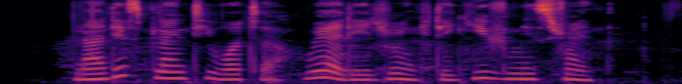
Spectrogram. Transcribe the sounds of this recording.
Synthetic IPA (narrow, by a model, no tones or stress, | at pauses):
nadisplɛ̃ntʰiwɔtʰawɛaɪdedɹĩŋkd̥eɡivmistɹɛ̃nθ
